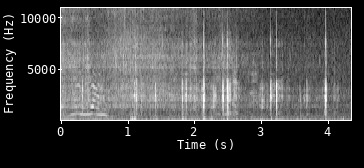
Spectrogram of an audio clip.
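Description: Water splashes as a rider falls in.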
